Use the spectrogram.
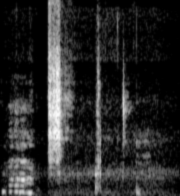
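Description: Goats bleat in short bursts, a wavering call at the start followed by a sharp rustle and a few scattered brief cries, fairly close and alone.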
